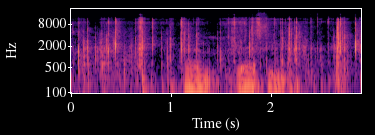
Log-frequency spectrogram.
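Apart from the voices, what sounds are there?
Injora driveshaft set packaging being opened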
